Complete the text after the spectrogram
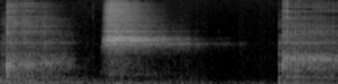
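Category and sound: vocal imitation, person imitating snoring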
